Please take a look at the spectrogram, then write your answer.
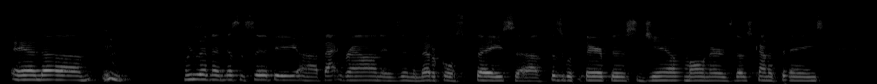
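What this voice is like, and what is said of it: Southern US accent. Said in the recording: “you may can hear the Southern accent. ... I try to cover it up”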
